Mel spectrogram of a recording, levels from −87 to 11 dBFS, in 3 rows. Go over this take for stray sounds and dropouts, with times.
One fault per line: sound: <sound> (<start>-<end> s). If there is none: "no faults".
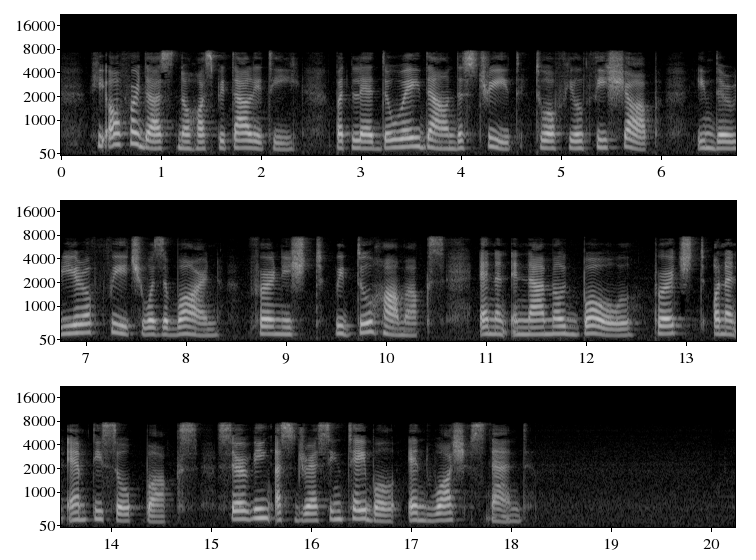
no faults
